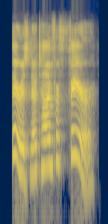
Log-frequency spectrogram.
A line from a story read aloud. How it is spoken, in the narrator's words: he cried out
